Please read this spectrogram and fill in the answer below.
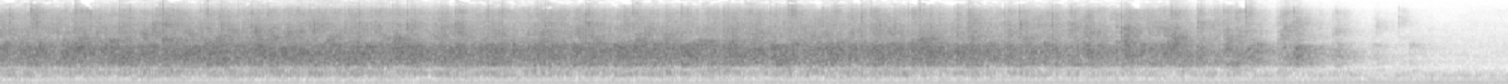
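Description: Audience applauding steadily, dying away about nine seconds in.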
